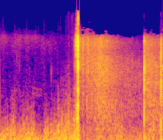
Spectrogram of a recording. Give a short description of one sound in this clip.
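A shotgun fires a single loud shot outdoors.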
